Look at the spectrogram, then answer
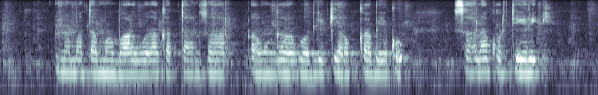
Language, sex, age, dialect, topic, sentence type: Kannada, male, 46-50, Dharwad Kannada, banking, question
